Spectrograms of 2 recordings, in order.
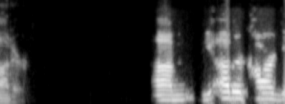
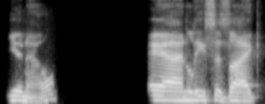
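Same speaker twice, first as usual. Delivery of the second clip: ordinary talk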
